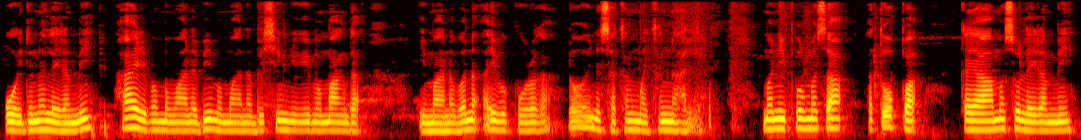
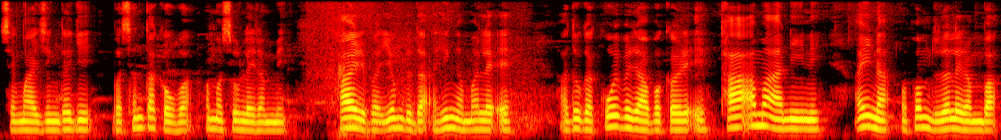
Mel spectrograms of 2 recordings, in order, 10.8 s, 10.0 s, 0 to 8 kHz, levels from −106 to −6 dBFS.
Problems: none marked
